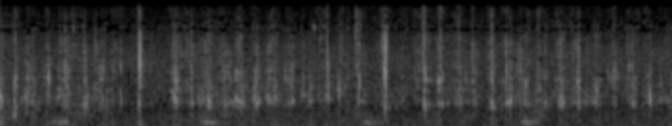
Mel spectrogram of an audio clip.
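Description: A giant panda chews noisily, with sharp crunches and snaps coming in quick, uneven bursts.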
